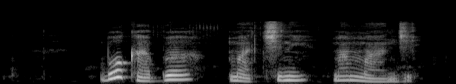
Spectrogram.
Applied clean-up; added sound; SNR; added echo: none; none; none; none.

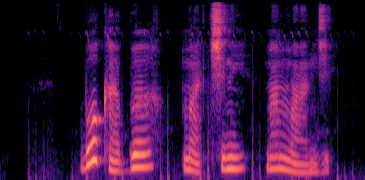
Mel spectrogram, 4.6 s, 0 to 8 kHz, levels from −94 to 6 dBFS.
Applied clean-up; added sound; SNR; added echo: neural mask model DeepFilterNet 3.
